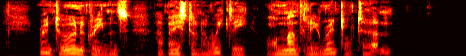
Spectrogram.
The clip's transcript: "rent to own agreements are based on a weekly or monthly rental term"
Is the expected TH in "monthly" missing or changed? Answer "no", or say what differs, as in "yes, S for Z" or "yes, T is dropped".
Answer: no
